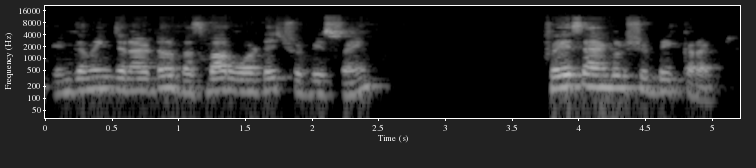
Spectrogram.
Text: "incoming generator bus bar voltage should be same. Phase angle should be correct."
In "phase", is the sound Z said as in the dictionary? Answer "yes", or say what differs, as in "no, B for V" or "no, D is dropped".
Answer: no, S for Z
